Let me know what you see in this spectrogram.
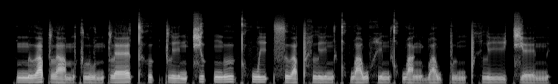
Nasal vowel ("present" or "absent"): absent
